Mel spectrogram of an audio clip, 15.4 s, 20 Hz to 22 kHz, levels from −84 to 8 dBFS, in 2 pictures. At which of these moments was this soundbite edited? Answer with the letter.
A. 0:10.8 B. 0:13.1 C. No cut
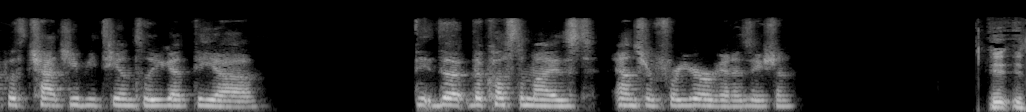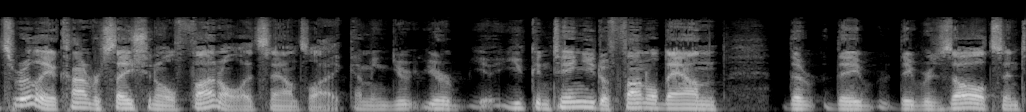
A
